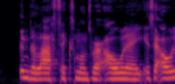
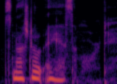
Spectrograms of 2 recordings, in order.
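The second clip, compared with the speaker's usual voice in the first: ASMR whisper; 8 dB quieter, much faster than usual. Acted. Announcing ASMR day in whisper.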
